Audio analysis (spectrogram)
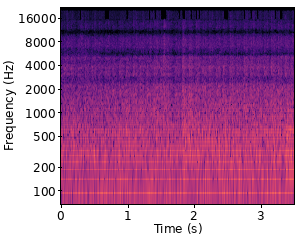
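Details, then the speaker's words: Loud, uneven rattling clatter over a steady engine drone on a 2013 Lexus CT200h after water pump replacement, loudest while the hybrid battery charges; radiator fan not working, head gasket possibly suspected, cause unconfirmed. "So, this is what happens when it charges the battery. This noise comes out."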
